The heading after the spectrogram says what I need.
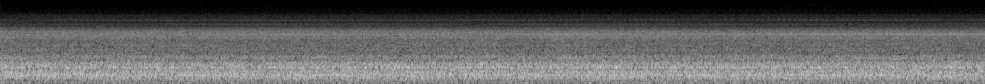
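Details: Hotpoint First Edition washing machine spinning at 1200 rpm: a loud, constant rumbling roar through the whole high-speed spin from worn drum bearings.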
